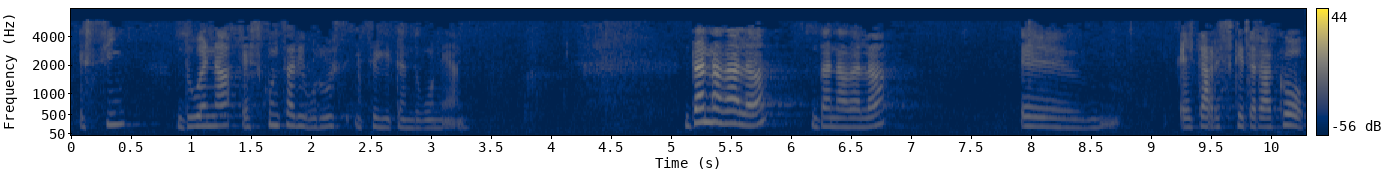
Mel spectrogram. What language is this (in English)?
Basque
